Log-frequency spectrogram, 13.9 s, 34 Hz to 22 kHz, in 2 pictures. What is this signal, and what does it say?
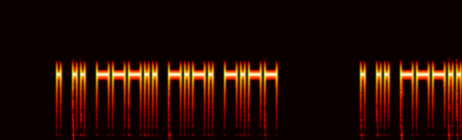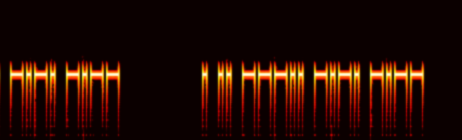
Morse code, heard as a keyed tone, about 20 wpm, 700 Hz. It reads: EI8CY EI8CY EI8CY
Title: DXCC-100 Call Signs - 5 Characters - Repeated 3x - 20wpm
